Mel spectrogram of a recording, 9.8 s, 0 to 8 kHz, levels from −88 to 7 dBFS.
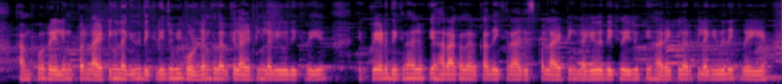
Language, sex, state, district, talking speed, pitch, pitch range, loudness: Hindi, male, Rajasthan, Nagaur, 320 wpm, 125 Hz, 120-130 Hz, -25 LUFS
